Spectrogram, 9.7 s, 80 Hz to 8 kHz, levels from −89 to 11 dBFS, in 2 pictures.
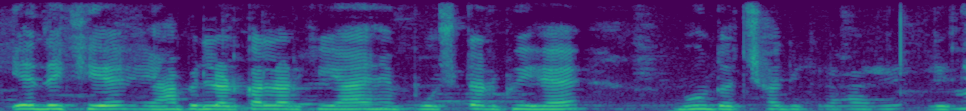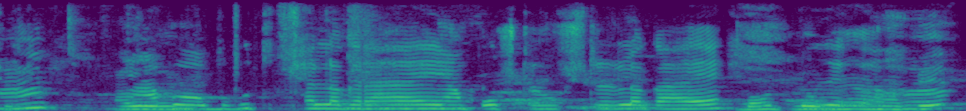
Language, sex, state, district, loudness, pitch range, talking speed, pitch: Hindi, male, Chhattisgarh, Sarguja, -23 LUFS, 235-270 Hz, 210 wpm, 250 Hz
